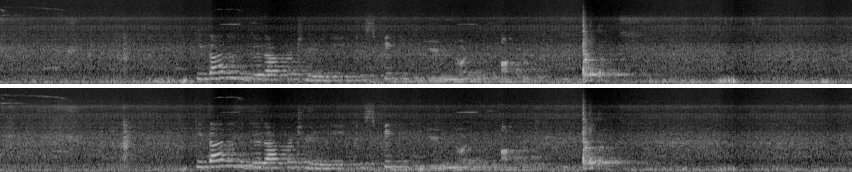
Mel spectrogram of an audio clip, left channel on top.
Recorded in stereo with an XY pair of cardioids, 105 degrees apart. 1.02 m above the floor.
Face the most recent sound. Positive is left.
turn(degrees=0)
